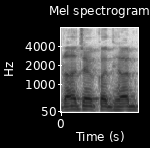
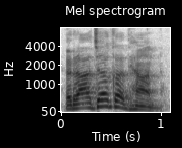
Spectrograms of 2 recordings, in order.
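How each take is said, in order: First: Words are muffled, spoken with the mouth barely open. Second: Words are clear, spoken with the mouth wide open. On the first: The speaker calls it wrong. "इतना सा मुंह खोल खोल के बोल रहे हैं आप" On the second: The speaker calls it right. "मुंह ज्यादा खोलना है"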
